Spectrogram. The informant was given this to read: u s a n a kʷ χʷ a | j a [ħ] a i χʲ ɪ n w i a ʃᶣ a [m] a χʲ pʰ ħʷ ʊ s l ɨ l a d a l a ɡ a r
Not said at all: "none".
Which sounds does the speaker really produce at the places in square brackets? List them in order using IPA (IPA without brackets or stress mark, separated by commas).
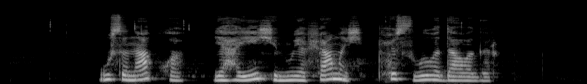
ħ, m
